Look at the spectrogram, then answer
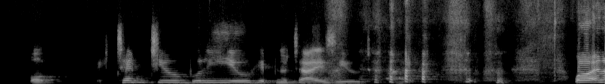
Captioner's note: laughs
